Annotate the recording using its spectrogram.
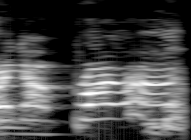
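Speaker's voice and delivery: all-out, high, wild screaming. Recounting a film scene where he kicks a body: retelling a scream. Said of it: "He's screaming at Lister".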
